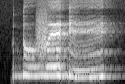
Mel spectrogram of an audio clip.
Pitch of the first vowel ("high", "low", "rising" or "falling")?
high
